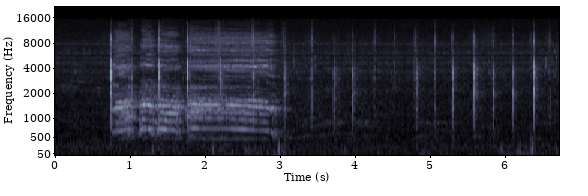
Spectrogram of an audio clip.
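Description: A rooster crows once, loud and about two seconds long, near the start. Under it and after it, the sharp taps of a knife mincing garlic on a wooden board, about three a second.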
